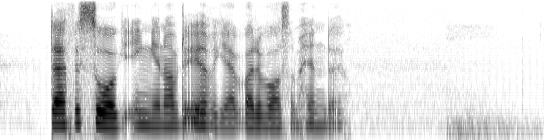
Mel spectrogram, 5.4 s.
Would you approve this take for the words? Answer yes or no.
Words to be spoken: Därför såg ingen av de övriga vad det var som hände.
yes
